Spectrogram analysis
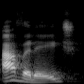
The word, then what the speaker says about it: average: Well, the average person, no, average, average, dos sílabas. O sea, la palabra average rima con bridge, puente.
